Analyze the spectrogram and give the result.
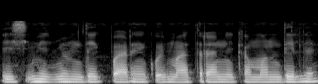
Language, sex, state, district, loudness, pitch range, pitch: Hindi, male, Haryana, Rohtak, -15 LUFS, 115-125 Hz, 120 Hz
